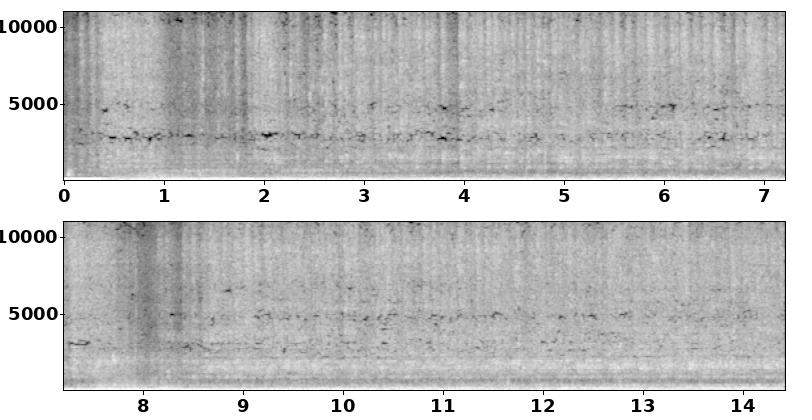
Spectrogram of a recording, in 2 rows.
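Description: Dodge Super Bee's 440 Six Pack V8 running at a high fast idle just after starting, its pitch rising and dipping a couple of times. The engine has been sitting a long time and has not yet settled down to idle.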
